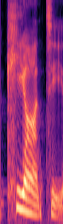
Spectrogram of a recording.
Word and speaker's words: Chianti: In Italian, the ch sound comes from CI or CE, it's chi or che, and the CH sound in Italian is a hard K sound.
